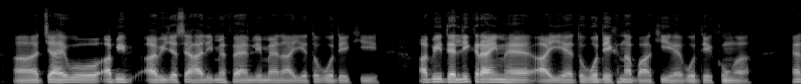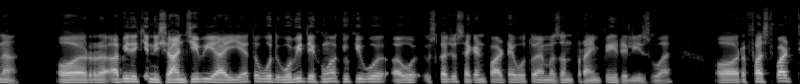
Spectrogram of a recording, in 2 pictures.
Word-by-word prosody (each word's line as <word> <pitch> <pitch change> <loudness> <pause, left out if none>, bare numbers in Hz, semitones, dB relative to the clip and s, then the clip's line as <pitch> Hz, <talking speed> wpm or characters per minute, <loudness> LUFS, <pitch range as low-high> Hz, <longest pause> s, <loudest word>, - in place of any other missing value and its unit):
अ, 95 +1 +1
चाहे 105 -2 +5
वो 110 0 0 0.2
अभी 115 +2 +1 0.3
अभी 105 +1 +1
जैसे 110 -1 0
हाल 100 0 +3
ही 105 - -2
में 110 +1 -2
फैमिली 100 0 -1
मैन 100 0 -1
आई 95 0 -2
है 100 - -3
तो 105 - -4
वो 105 0 -4
देखी। 95 -1 -7 0.4
अभी 125 +2 +2
दिल्ली 120 0 +5
क्राइम 115 -1 +5
है 105 0 +2
आई 100 +1 +2
है 100 0 0
तो 105 +2 -6
वो 115 +1 0
देखना 110 0 0
बाकी 100 +1 -3
है 90 -1 -2
वो 100 +2 -3
देखूँगा। 95 -2 -5 0.5
है 115 - 0
ना? 110 -8 -3 0.4
और 110 0 +3
अभी 115 +4 +3
देखिए 130 0 +2
निशानची 115 +1 +5
भी 130 -1 +2
आई 110 0 +2
है 125 +3 0
तो 140 +1 -5
वो 130 0 0
द 120 - -7
वो 115 +1 -1
भी 135 +4 +4
देखूँगा 130 0 -1
क्योंकि 130 0 -5
वो 130 +1 -1
अ, 105 - -5
वो 110 +2 -1
उसका 110 +3 -2
जो 125 +2 -4
2nd 115 -2 -2
पार्ट 110 0 -1
है - - +1
वो 110 -1 -4
तो 115 - -4
अमेज़न 105 0 -3
प्राइम 100 0 -2
पे 110 - -3
ही 110 - 0
रिलीज़ 95 -1 -7
हुआ 90 0 -6
है। - - -10 0.5
और 105 +1 +1
1st 130 -2 +2
पार्ट 145 -4 +3
110 Hz, 245 wpm, -24 LUFS, 100-115 Hz, 0.5 s, चाहे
